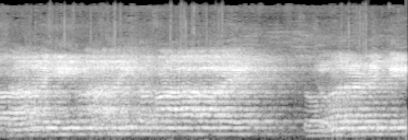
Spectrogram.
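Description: A man's voice chanting a devotional prayer in long, drawn-out held notes, with a short break about three seconds in.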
